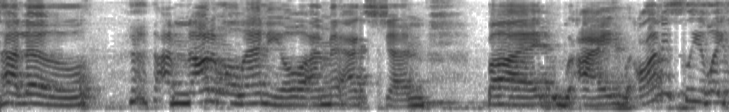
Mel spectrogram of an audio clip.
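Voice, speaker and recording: A woman's voice: a little high, noisy background. A woman in her forties from the United States, delivering a heated, profane, unscripted rant to camera. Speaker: vlogger.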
